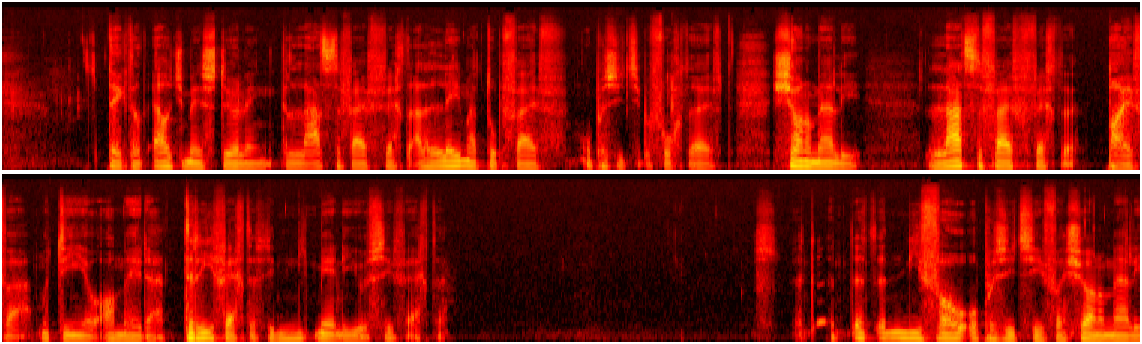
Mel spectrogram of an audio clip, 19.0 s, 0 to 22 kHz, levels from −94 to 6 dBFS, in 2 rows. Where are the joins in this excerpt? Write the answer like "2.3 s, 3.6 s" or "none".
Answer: 9.0 s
